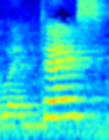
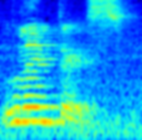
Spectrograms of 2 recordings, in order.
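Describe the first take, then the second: First: Lentes misstressed as len-TES; wrong stress. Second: Lentes said as LEN-tes; stress on first syllable. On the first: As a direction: punch the last syllable of lentes. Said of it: "not lentes". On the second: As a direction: hit the first vowel of lentes. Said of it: "second to last vowel is the stress". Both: Shown as a demonstration.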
